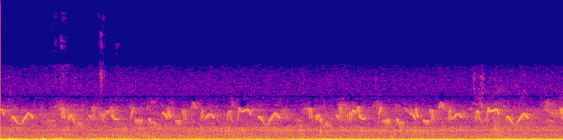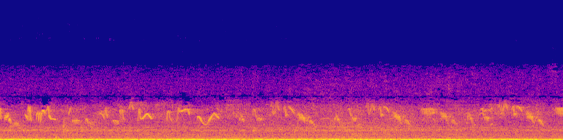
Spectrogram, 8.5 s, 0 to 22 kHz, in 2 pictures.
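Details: Eurasian skylark singing in a neighbourhood park on 20 May 2026, during breeding season when males sing while hovering; a continuous, high, rapid warble of chirps and trills over steady low wind rumble, with great tit "tsupi-tsupi" calls also present.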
